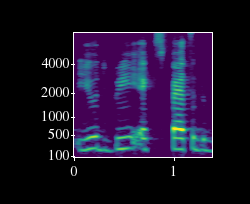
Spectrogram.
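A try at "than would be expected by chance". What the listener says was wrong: no you'd be, no, would. sounds like who, would be.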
